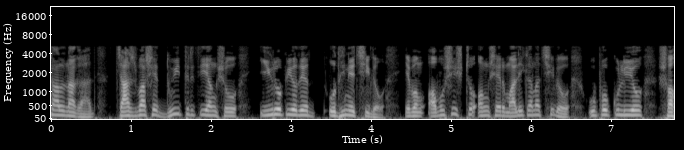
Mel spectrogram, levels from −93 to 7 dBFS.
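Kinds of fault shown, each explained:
No technical fault can be heard anywhere in the speech signal.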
